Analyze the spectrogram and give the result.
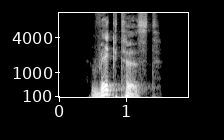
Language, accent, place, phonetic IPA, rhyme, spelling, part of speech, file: German, Germany, Berlin, [ˈvɛktəst], -ɛktəst, wecktest, verb, De-wecktest.ogg
- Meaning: inflection of wecken: 1. second-person singular preterite 2. second-person singular subjunctive II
